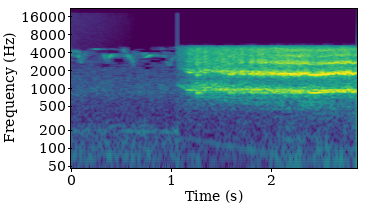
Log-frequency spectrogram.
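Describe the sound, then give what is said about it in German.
After a second of faint road noise, car tires suddenly screech into a loud, sustained squeal as the car skids hard to a stop for a person walking out in front of it. No one speaks. “Willst du dich umbringen? Hier einfach durchs Auto laufen?”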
